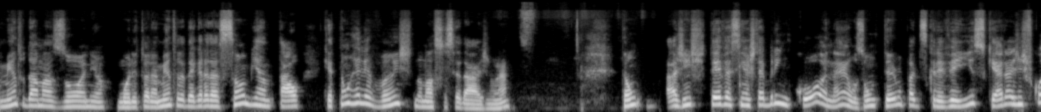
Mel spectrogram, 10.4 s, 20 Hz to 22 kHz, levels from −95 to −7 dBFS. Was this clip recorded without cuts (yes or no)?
yes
